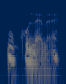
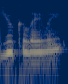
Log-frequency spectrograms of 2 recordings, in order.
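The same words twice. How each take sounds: First: The word begins with an 'oo' sound. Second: The word begins with a 'yoo' sound. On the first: The speaker calls it right. "it's an ukulele" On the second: The speaker calls it wrong. "it's not a ukulele"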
